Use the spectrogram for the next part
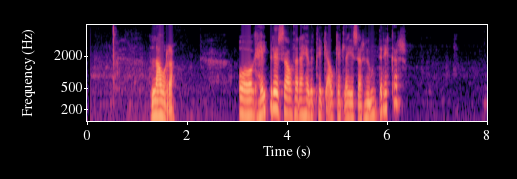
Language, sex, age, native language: Icelandic, female, 50-59, Icelandic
